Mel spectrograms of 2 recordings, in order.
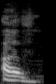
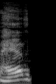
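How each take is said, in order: First: The word is reduced to a short uv. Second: The word is said in full with h.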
